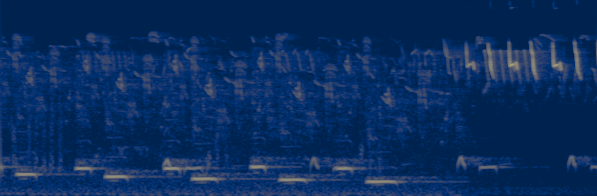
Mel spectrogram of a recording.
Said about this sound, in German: Jeden Frühling ist der Zilpzalp einer der ersten Zugvögel, die nach Deutschland zurückkehren. Ein unglaublich präsenter Vogel, laut zu hören und super einfach zu erkennen. Eigentlich.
